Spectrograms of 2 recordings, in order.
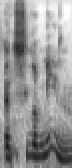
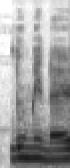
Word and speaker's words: Lumine: No, it's Lamine. That's how it's pronounced in-game by, like, Ether. Ether says... Lumine is an option.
